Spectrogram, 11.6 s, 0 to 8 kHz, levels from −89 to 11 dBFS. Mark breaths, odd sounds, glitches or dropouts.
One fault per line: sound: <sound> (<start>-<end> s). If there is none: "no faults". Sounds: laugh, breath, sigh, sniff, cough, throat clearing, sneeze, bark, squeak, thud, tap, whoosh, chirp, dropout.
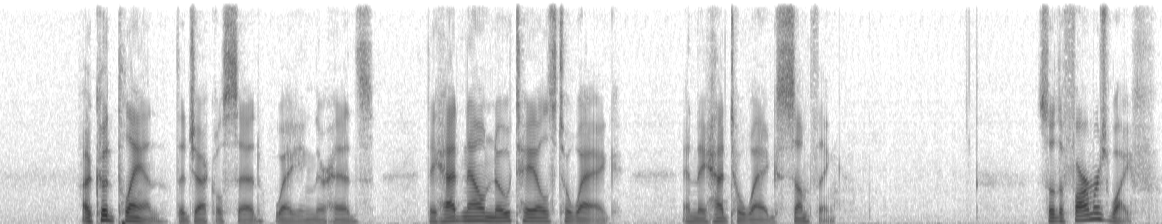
no faults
